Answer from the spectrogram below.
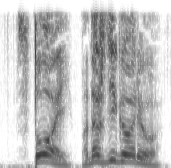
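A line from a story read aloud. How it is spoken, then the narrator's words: Shouting after someone. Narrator (Russian): крикнул пригоршня вслед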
